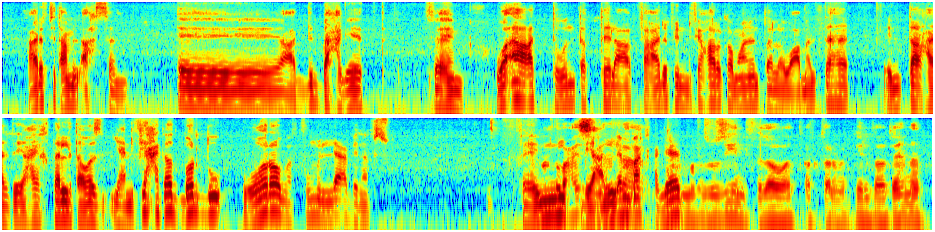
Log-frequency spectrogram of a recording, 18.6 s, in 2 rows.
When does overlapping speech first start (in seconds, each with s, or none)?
14.6 s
